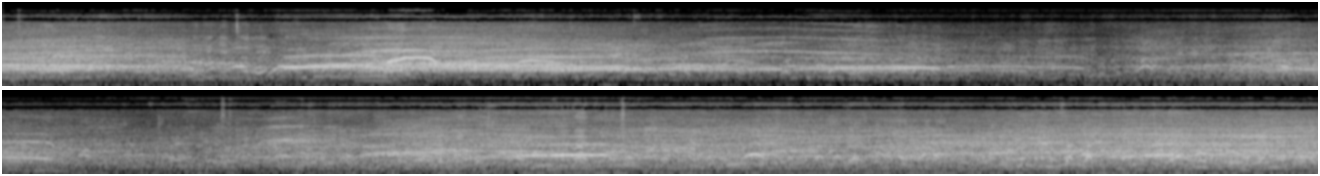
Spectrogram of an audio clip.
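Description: A large crowd sings along loudly, outdoors.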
